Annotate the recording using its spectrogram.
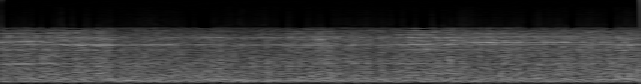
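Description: Film sound effect of a spaceship's rocket engine firing: a steady, even rushing noise of exhaust.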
